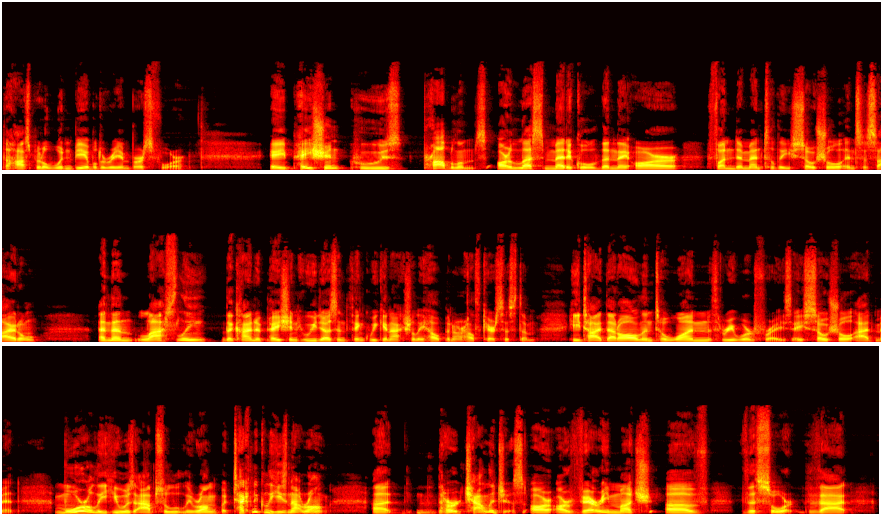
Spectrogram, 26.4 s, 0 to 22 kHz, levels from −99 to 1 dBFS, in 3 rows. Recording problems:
thin; somewhat; fading below 300 Hz

